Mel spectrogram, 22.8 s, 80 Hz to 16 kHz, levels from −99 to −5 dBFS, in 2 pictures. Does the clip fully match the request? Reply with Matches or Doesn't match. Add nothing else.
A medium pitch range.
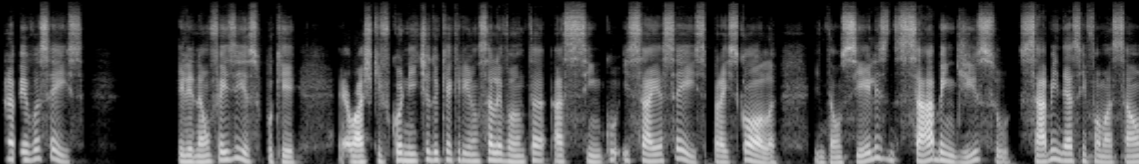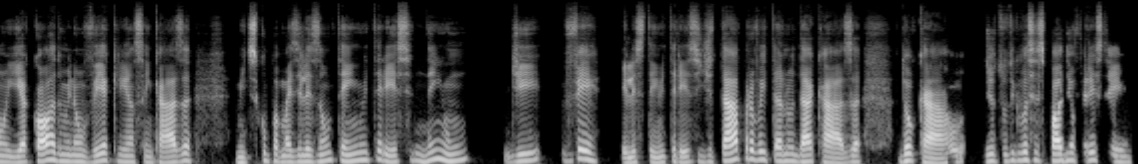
Matches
